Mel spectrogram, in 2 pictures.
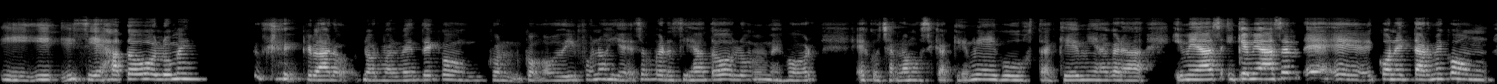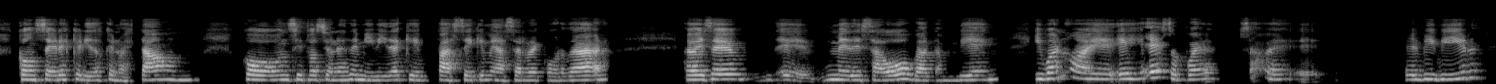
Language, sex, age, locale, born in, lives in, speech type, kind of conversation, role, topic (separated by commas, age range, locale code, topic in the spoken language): Spanish, female, 35-39, es-VE, Venezuela, Spain, conversation, unstructured, none, ¿Qué te hace sentir más auténtico contigo mismo?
